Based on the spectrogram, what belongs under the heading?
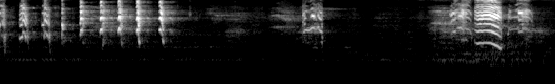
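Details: Rose-ringed parakeet, an Indian parrot, uttering a fast series of eight evenly spaced harsh chattering notes, a lone screech, then a loud rasping burst of screeches.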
